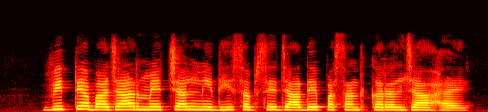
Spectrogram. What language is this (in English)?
Magahi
